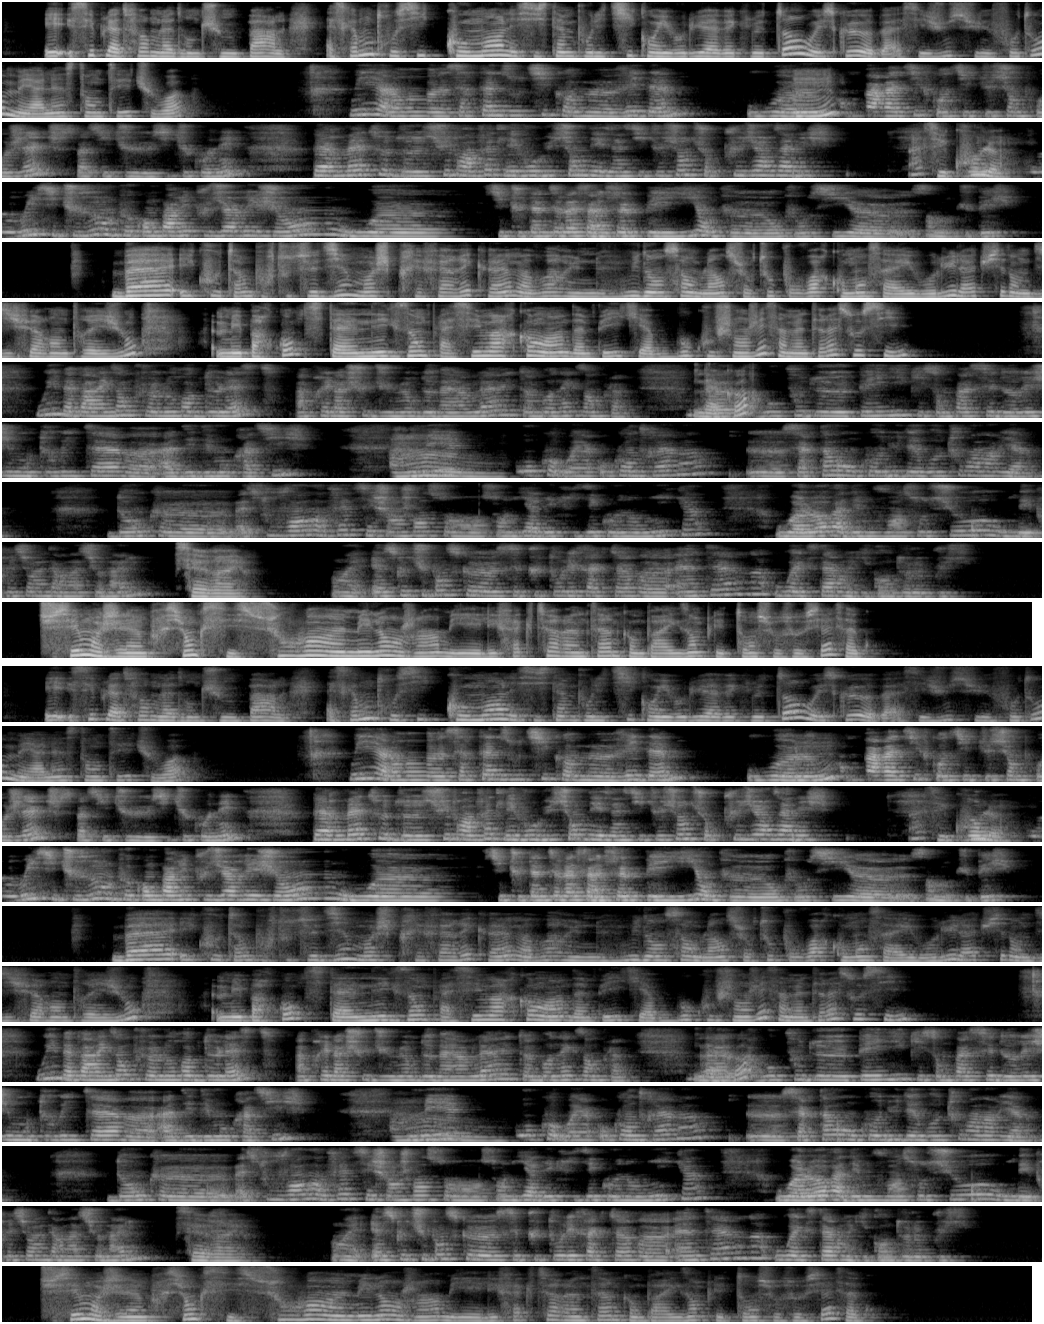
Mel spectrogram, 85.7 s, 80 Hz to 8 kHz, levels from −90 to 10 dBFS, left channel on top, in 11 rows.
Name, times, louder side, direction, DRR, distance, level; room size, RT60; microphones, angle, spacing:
voice 1, 0.3-9.2 13.7-14.1 22.4-23.1 32.0-40.3 40.6-45.8 51.9-52.4 57.5-58.4 71.5-72.1 78.3-84.5, left 6 dB, 70° left, 0.3 m, -24 dB
voice 2, 10.1-12.9 13.4-21.8 22.3-23.0 23.3-26.7 27.0-31.0 46.7-56.9 57.2-58.0 58.5-59.9 60.2-62.4 62.8-71.3 72.7-77.4, right 2 dB, 55° right, 1.1 m, -29 dB
3.9 x 2.7 x 3.2 m
head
